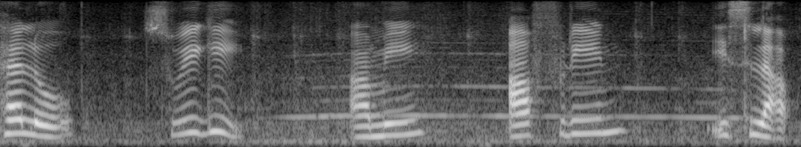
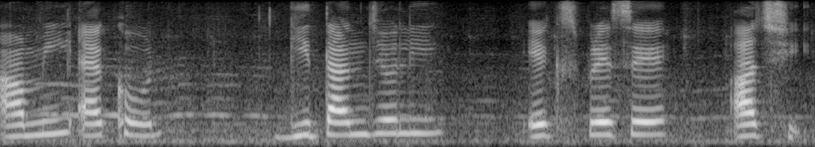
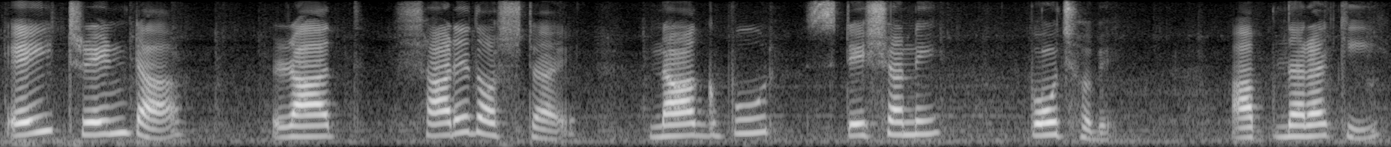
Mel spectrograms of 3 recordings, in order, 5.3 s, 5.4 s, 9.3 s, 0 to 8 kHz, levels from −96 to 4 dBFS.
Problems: none marked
